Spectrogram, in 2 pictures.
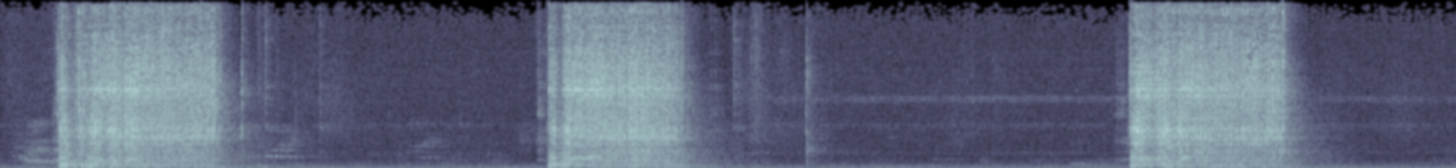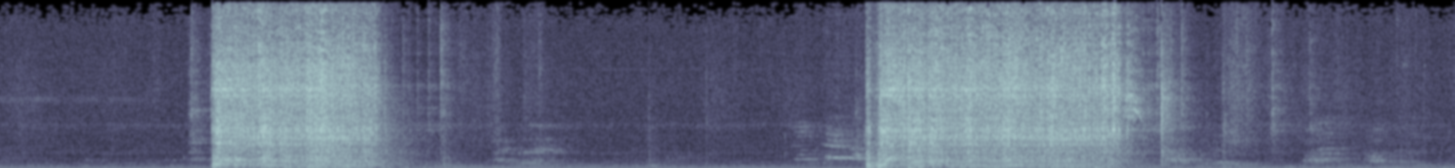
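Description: Sewing machine stitching in five short runs of about two seconds each, separated by pauses of several seconds as the fabric is repositioned.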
